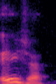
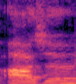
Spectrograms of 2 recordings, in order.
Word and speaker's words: Asia: pass it on to Asia hi everyone um so it's pronounced Asha and it's perfectly okay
